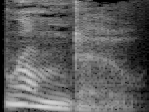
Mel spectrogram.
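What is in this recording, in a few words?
"rondo", English, British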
